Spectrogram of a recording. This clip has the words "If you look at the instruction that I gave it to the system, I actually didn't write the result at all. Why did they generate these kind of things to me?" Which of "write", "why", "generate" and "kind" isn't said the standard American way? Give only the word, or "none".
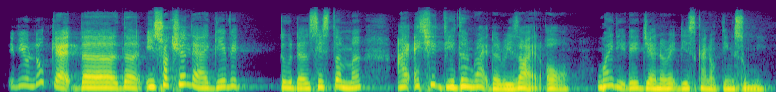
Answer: kind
